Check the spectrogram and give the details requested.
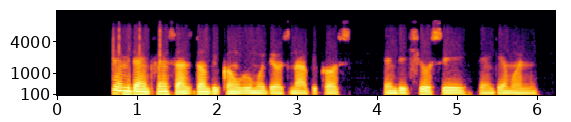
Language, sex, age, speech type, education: Nigerian Pidgin, male, 15-29, spontaneous, tertiary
